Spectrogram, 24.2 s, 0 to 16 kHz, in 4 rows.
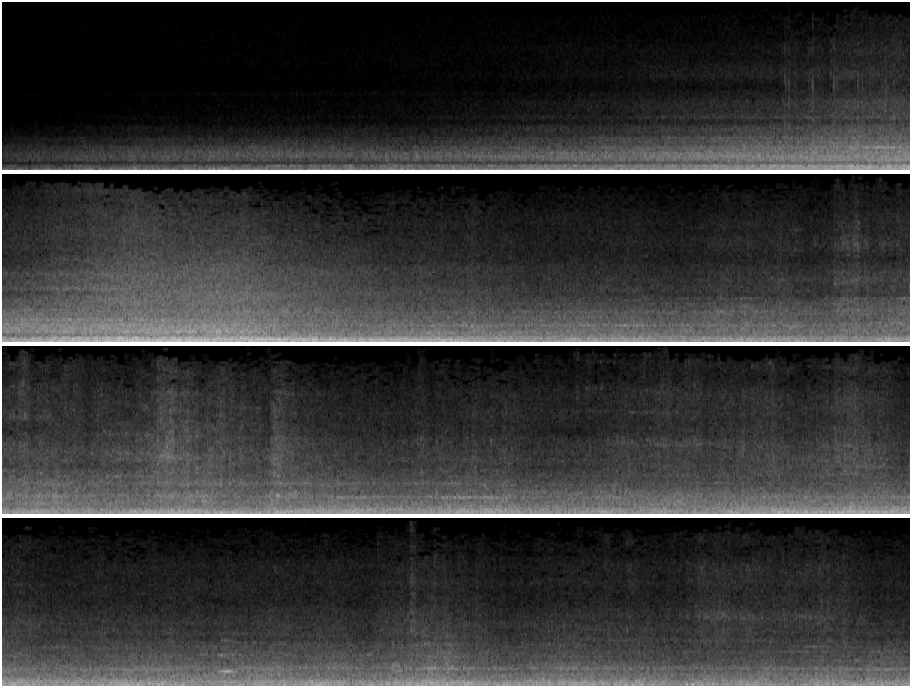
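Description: A Class 66 diesel locomotive approaching and passing at speed. Its engine grows louder to a peak about seven seconds in. A long intermodal container train follows, rolling by as a steady rumble with scattered clicks of wheels on the track.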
